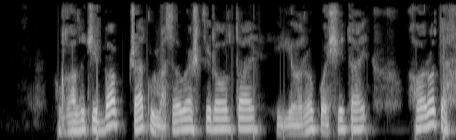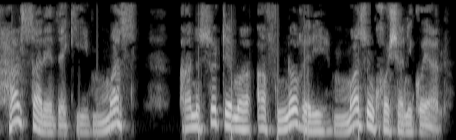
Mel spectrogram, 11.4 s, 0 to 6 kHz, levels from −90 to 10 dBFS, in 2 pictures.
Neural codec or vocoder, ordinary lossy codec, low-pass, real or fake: none; MP3, 32 kbps; 5.4 kHz; real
